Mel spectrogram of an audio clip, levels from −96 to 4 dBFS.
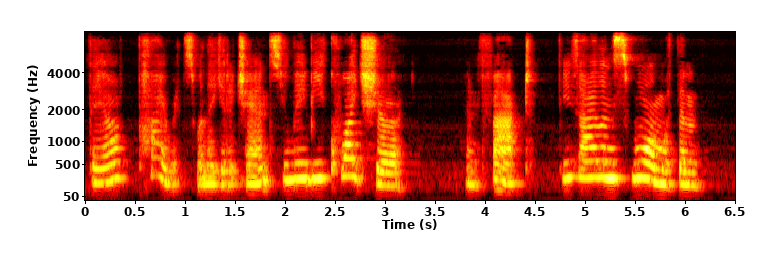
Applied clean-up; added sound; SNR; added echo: none; none; none; reverberation time 0.2 s.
